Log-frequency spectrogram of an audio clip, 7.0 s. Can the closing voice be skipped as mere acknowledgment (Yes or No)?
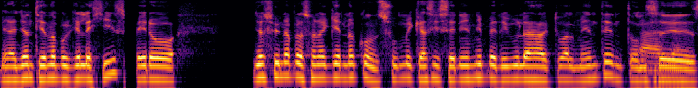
Yes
